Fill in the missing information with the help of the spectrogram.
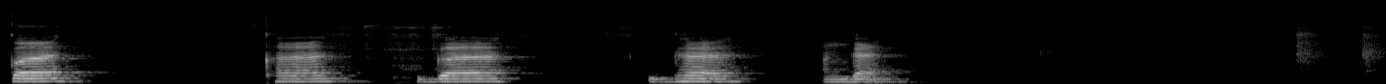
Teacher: क वर्ग का जो उच्चारण स्थान है वो कंठ होता है।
